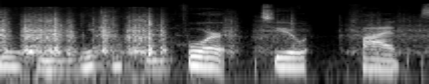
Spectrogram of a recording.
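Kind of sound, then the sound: household object, dialing a rotary phone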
